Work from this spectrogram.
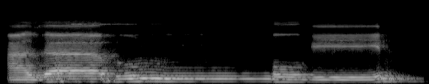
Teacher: mim tasdid dibaca ghunah atau mendengung ditahan dua harakat · Domah tanwin bertemu dengan huruf mim, idgham bi gunnah masuk dengan mendengung, yaitu mendengung mim ditandai mimnya ada tasdidnya. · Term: idgham bunah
